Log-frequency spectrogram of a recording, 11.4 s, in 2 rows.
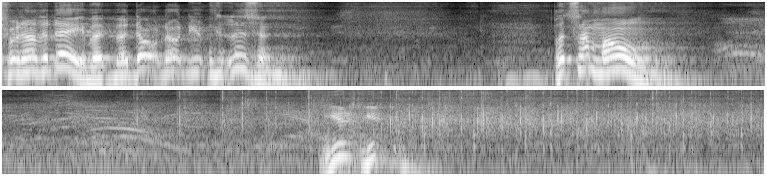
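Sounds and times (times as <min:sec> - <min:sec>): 
speech: 0:00.0 - 0:02.4, 0:04.2 - 0:05.1, 0:08.1 - 0:09.0
sparse clapping from a small audience: 0:06.1 - 0:11.4.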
